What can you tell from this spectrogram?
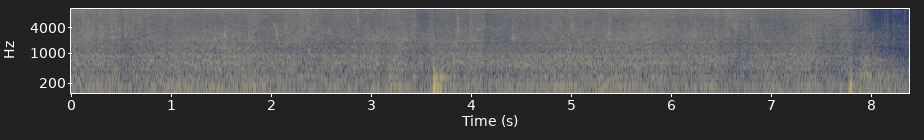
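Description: Kitchen faucet running onto a raw beef brisket being rinsed by hand in a stainless steel sink, water splashing off the meat. There is a brief knock about three and a half seconds in, and the water stops near the end.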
